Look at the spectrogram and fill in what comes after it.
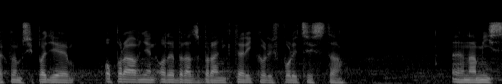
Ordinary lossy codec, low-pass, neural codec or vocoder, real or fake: MP3, 96 kbps; 7.2 kHz; none; real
